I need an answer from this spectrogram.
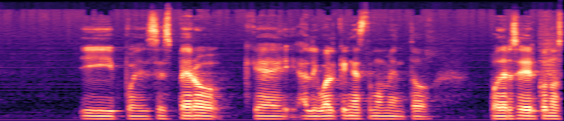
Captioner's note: speaking in Spanish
